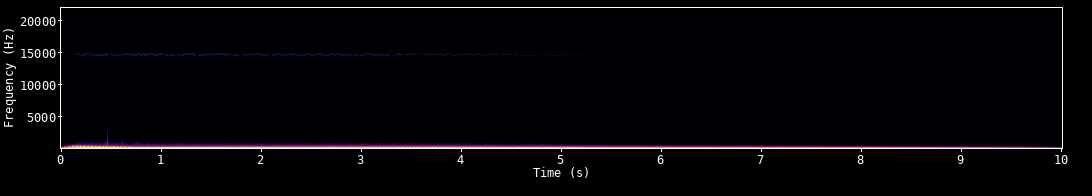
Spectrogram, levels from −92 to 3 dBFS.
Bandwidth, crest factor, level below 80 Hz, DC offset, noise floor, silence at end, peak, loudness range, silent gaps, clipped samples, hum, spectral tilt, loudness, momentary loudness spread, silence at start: 0.4 kHz; 10 dB; -12 dBFS; under 0.1%; -40 dBFS; 0 s; -2 dBFS; 16 LU; none; under 0.1%; none; -18.5 dB/octave; -12 LUFS; 19 LU; 0 s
